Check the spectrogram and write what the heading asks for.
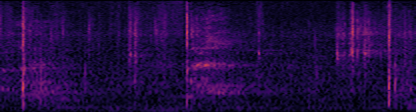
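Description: Tennis rally on a hard court: three racket strikes on the ball about two seconds apart, with fainter ball bounces between them and a short vocal sound just after the second hit.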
